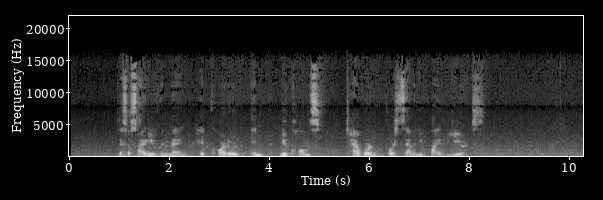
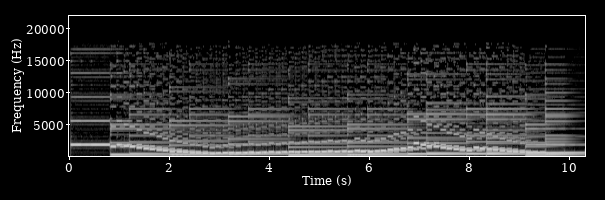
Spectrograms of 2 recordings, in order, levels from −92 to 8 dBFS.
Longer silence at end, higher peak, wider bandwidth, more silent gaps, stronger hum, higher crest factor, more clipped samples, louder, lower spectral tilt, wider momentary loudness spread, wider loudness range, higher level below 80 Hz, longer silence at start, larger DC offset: first, 0.35 s vs 0 s; first, -2 dBFS vs -6 dBFS; second, 16 kHz vs 18 kHz; neither; neither; first, 20 dB vs 12 dB; neither; second, -20 LUFS vs -17 LUFS; first, -4.5 dB/octave vs -1 dB/octave; first, 12 LU vs 3 LU; first, 7 LU vs 2 LU; first, -60 dBFS vs -76 dBFS; first, 1 s vs 0 s; neither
